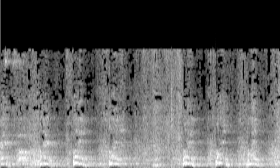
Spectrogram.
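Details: Kenneled French Mastiff in Varanasi, India, giving steady, hoarse barks roughly every half second throughout, each bark a short harsh burst with a slight rising onset.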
